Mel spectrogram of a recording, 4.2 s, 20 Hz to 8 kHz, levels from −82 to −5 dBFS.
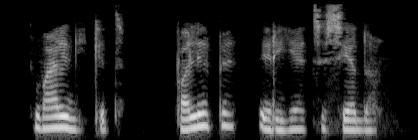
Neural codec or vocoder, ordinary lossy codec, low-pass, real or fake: vocoder, 22.05 kHz, 80 mel bands, Vocos; MP3, 32 kbps; 7.2 kHz; fake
